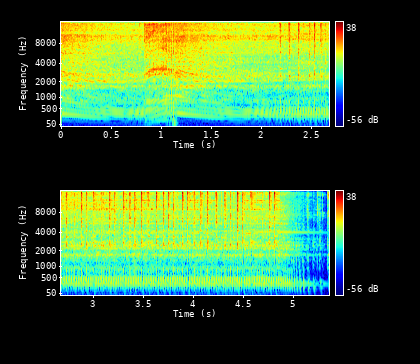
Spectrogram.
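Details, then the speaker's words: Chainsaw with the high-speed screw turned one turn in from rich: revs climb to a high, even scream with the four-stroking rattle at wide open throttle moving higher up; running leaner, close to tune. "you can hear how that rattling sound at the top of at wide open throttle moved higher up. It sounds leaner now."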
